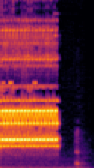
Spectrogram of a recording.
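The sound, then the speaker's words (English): A telephone-ringing sound effect is played: a rapid, bright, high-pitched trill, its fast pulses buzzing for under a second before cutting off abruptly, followed by a faint brief click. “So you're going to play the sound of the phone ringing?”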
